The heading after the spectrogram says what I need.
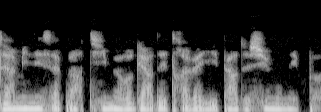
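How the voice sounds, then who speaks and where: Someone whispers at a fairly slow pace. The voice is soft-spoken. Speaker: ASMR narrator. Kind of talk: sleep story. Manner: whispered, soft.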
